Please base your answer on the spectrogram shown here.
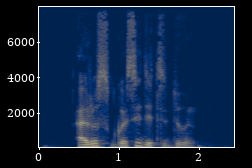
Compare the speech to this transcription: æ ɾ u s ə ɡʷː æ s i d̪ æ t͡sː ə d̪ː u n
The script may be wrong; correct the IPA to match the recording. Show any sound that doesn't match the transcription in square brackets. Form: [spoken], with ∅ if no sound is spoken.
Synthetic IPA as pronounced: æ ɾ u s ə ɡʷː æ s i d̪ [i] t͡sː ə d̪ː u n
